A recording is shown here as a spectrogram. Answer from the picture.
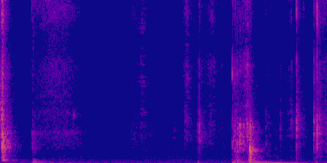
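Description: A tarot deck being handled in the hands: a sharp tap at the start, quiet handling, then a louder burst of card clicks and rustling near the end as cards are drawn from the deck.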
